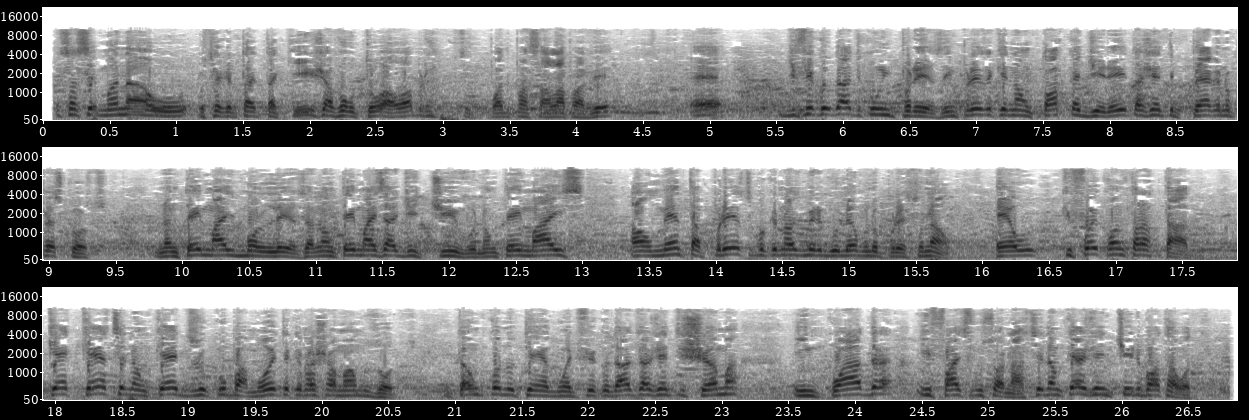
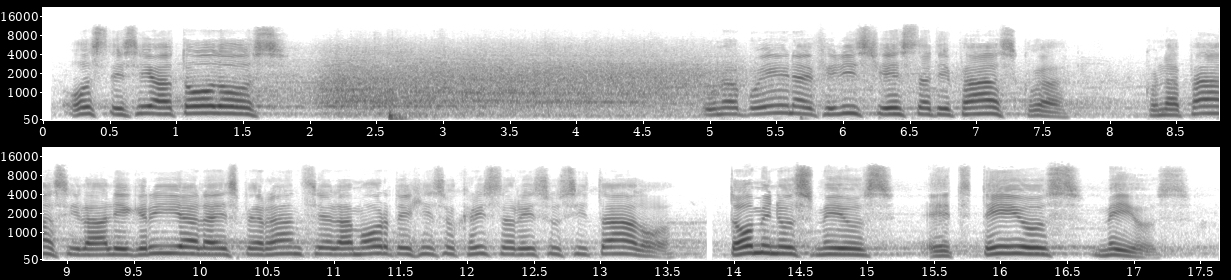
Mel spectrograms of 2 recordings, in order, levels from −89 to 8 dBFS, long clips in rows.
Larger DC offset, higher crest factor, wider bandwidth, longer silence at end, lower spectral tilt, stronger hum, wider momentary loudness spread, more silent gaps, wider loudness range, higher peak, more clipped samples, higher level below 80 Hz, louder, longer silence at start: neither; second, 10 dB vs 18 dB; about the same, 11 kHz vs 12 kHz; second, 0.05 s vs 0.25 s; about the same, -5.5 dB/octave vs -4.5 dB/octave; neither; second, 6 LU vs 13 LU; second, none vs 13.79-13.84 s; second, 2 LU vs 6 LU; first, 0 dBFS vs -10 dBFS; first, 0.4% vs under 0.1%; first, -40 dBFS vs -66 dBFS; first, -11 LUFS vs -27 LUFS; about the same, 0.1 s vs 0.15 s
